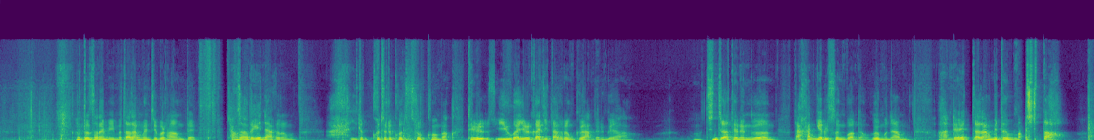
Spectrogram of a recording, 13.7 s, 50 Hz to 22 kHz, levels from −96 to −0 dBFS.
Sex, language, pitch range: male, Korean, 110-160 Hz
